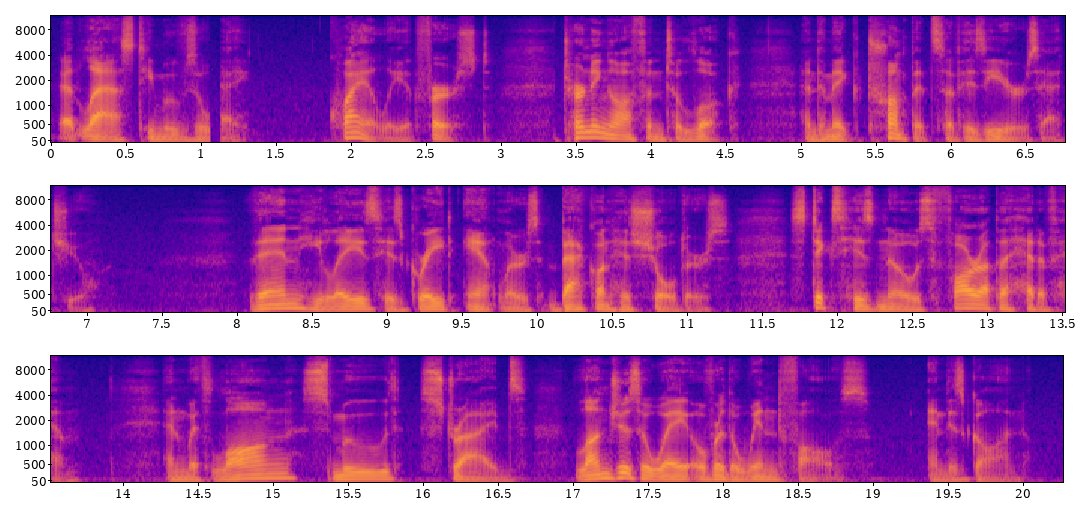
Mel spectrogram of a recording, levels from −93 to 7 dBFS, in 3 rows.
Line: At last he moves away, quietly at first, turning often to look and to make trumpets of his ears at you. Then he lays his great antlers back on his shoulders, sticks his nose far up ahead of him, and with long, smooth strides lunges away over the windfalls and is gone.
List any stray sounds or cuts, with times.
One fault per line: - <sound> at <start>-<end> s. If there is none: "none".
- dropout at 1.1-1.1 s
